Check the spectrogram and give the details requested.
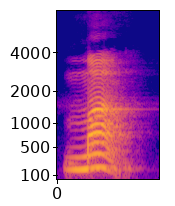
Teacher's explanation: Use ma, high level pitch, mean mother.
